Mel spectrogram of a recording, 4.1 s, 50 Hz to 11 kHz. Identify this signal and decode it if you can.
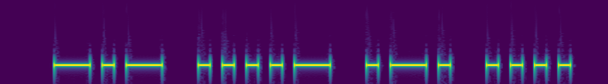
Morse code, heard as a keyed tone, about 15 wpm, 700 Hz. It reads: K4RH
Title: USA Call Signs - 4 Characters - Repeated 2x - 15wpm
